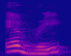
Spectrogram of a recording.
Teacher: tunabananisha V na R na tunaificha herufi E. Hivyo inatamkwa every na sio every. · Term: kubananisha herufi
